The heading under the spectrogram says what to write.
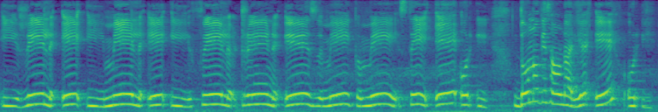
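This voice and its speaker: A young woman teaching a phonetics lesson for exam prep, sounding out words slowly and answering her own questions. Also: high-pitched.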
